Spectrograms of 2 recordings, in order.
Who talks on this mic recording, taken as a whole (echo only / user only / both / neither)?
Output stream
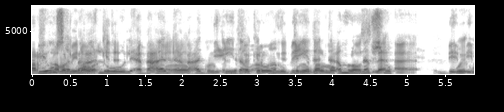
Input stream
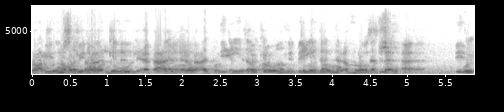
both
